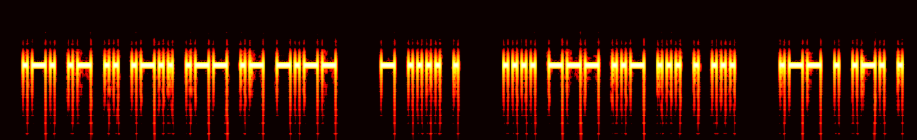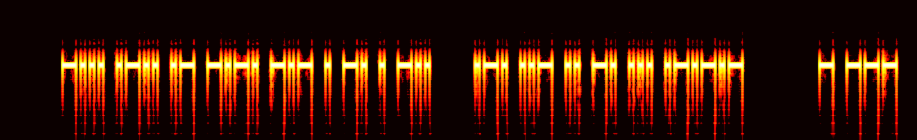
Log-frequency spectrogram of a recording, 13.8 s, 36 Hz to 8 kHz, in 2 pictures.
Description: Morse code, heard as a keyed tone, about 34 wpm, 650 Hz. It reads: RAILWAY THE HOUSES WERE BLACKENED RUINS. TO
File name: Book Two / 09-Chapter 9 - 35 WPM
